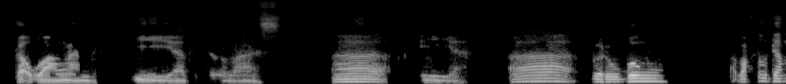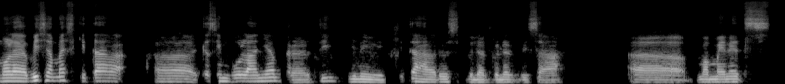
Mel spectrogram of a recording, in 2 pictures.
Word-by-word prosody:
Keuangan. 100 -3 +3 0.5
Iya 90 -4 -1 0.2
betul 90 - -16 0.2
Mas. 80 +3 -7 0.7
Eee, 125 0 +2 0.4
iya. 90 -3 -4 0.5
Eee, 140 +1 +1 0.2
berhubung 120 +4 +5 0.9
waktu 120 +5 -3
udah 140 -2 +3
mulai 155 0 +7
habis 180 +6 +4
ya - - +3
Mas, 180 - 0
kita, 155 0 +1 0.3
eee, 130 -3 -1
kesimpulannya 150 +1 +2
berarti 105 +7 -4 0.2
gini, 115 -4 +2
kita - - -3 0.2
harus 120 +1 0 0.2
benar-benar 110 0 0
bisa, 105 -1 -4 0.9
eee, 110 -1 0 0.2
me-manage 120 +1 +1
120 Hz, 95 wpm, -24 LUFS, 105-140 Hz, 0.9 s, mulai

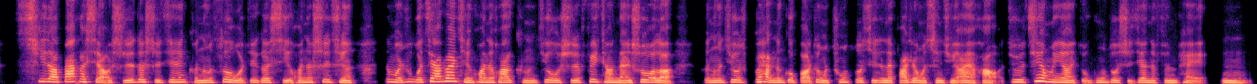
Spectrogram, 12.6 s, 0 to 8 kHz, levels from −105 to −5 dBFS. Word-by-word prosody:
7 265 -2 -6
到 235 -2 +5
8 245 +2 +4
个 250 -1 -1
小 230 -6 0
时 185 +1 -1
的 225 0 0
时 225 - -4
间 215 +2 -1
可 190 -4 -5
能 180 +2 +1
做 220 +2 +1
我 170 -4 +1
这 195 +3 -4
个 190 0 0
喜 190 - -3
欢 190 +2 -1
的 205 - +1
事 210 +2 -3
情。 185 -3 0 0.3
那 235 - -6
么 210 -3 +1
如 245 - -4
果 210 -1 -1
加 255 +2 +4
班 285 +1 +4
情 200 -8 0
况 210 -1 +1
的 200 - +1
话， 195 -2 +3
可 185 -1 -6
能 170 +1 -1
就 195 -1 -1
是 190 0 -1
非 225 +4 -3
常 195 -3 +2
难 175 0 +2
说 205 +1 +1
了， 185 - +4 0.3
可 195 - -6
能 190 0 +1
就 210 +1 -1
是 200 - -11
不 230 - +1
太 235 - +3
能 190 0 +1
够 200 0 -1
保 195 - +2
证 210 - -2
有 170 - 0
充 205 +2 -3
足 195 0 -6
的 - - 0
时 185 - -4
间 185 - +1
来 180 - +2
发 175 -1 +2
展 185 0 +1
我 160 - +1
兴 180 +2 -2
趣 175 - -2
爱 180 -2 +2
好。 155 -2 +1
就 220 - -3
是 210 - +1
这 290 +7 +4
么 225 -5 +1
样 190 -2 +2
一 - - -4
种 - - -7
工 195 0 -1
作 190 -2 0
时 180 - -6
间 190 -1 0
的 175 - 0
分 175 0 0
配， 180 -2 -5
嗯。 170 -3 +1
195 Hz, 365 characters per minute, -24 LUFS, 180-215 Hz, 0.3 s, 到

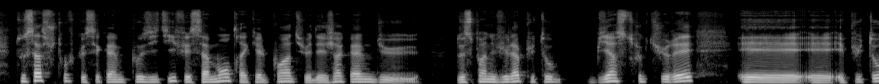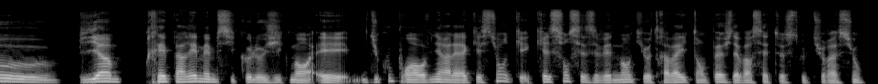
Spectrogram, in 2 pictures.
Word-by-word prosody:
Tout 140 - -2
ça, 175 +6 +7
je 175 - -3
trouve 150 -2 -8
que 110 - -3
c'est 110 - -2
quand 115 - +2
même 110 -2 -1
positif 120 +6 -2
et 115 - +4
ça 115 +2 +3
montre 150 +4 0
à 105 - +2
quel 110 0 -1
point 135 +4 +1
tu 120 - -6
es - - -1
déjà 105 +6 +1
quand 125 - -1
même 120 -1 +2
du 90 - -3 0.3
de 110 - +1
ce 110 - +2
point 130 -2 +1
de 120 - +3
vue-là, 120 +5 +2
plutôt 115 -3 -4 0.3
bien 115 +10 +3
structuré 135 +3 +2 0.4
et 110 - 0 0.5
et 100 -2 +1
et - - -1
plutôt 115 -3 0 0.2
bien 130 +3 +4 0.2
préparé, 130 0 +2
même 125 -3 +1
psychologiquement. 105 -1 -1
Et 100 -2 +2
du 110 +3 -8
coup, 155 +6 -10
pour 115 -7 -4
en 110 -1 +5
revenir 115 +2 +1
à 105 - +2
la 105 0 +3
question, 135 +9 -5
que 125 - -7
quels 125 -2 -3
sont 145 +4 -2
ces 110 -5 -3
événements, 100 +3 -1
qui 105 - -8
au 95 - -1
travail, 105 +2 0
t'empêchent 100 +1 -2
d'avoir 95 -1 -1
cette 90 -1 -6
structuration? 90 +2 -6
110 Hz, 200 wpm, -24 LUFS, 105-125 Hz, 0.5 s, ça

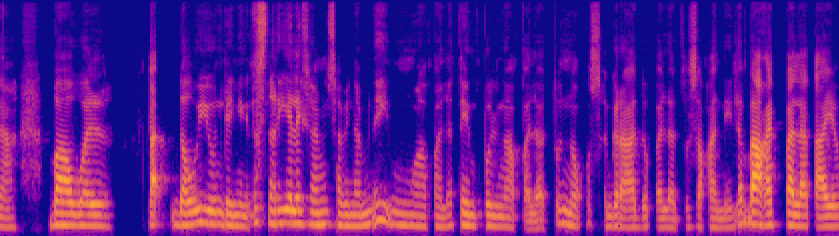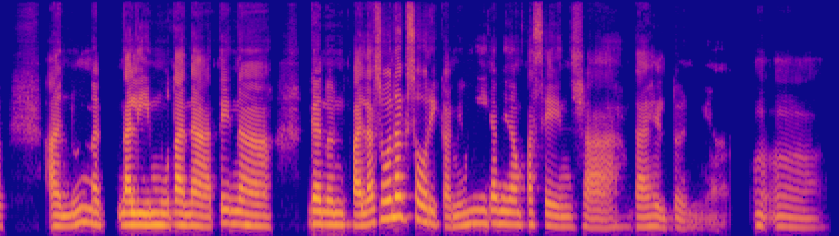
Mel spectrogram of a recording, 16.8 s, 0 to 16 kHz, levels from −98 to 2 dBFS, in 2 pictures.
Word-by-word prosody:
na, 145 -1 -8 0.3
bawal 170 -2 +2 0.4
ta - - +1
daw 185 +1 0
yun, 205 -2 0
ganyan-ganyan. 165 -2 -3
Tapos 225 -1 -3
narealize 200 0 +1
namin 190 0 -3
sabi 180 -2 -4
namin, 170 +2 -3
"Ay, 250 0 -3
oo 180 -4 -6
nga 160 - -8
pala, 155 0 -9
temple 170 -2 -3
nga 150 -3 -7
pala 120 +2 -9
'to, 205 - -9
naku, 165 -5 -5
sagrado 150 -2 -5
pala 140 0 -7
'to 145 +2 -17
sa 150 - -9
kanila. 140 +3 -8
Bakit 185 0 +6
pala 165 -2 +3
tayo 155 +1 -1 0.4
ano, 165 +1 +1 0.2
nag 185 0 -1
nalimutan 180 0 +5
natin 175 +5 +1
na 170 -4 +2 0.4
gano'n 185 -2 +3
pala." 175 +2 +4
So 270 +6 +3
nag 310 +2 +8
sorry 250 -10 +1
kami, 160 -2 -4
humingi 200 +3 -2
kami 195 -1 +2
ng 185 -1 -1
pasensya 155 -5 -4 0.2
dahil 150 -2 -4
do'n 135 -3 -12 0.2
nga. - - -21 0.4
Mm. 145 -4 -10
170 Hz, 170 wpm, -23 LUFS, 155-190 Hz, 0.4 s, nag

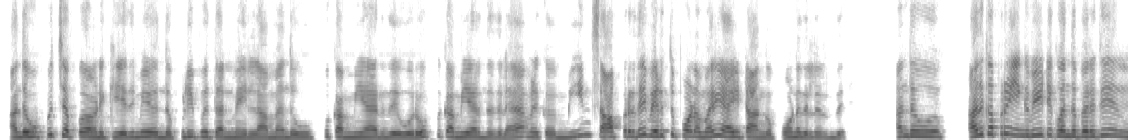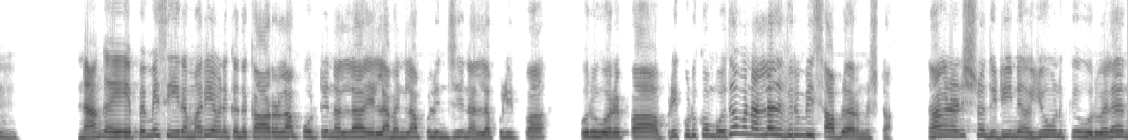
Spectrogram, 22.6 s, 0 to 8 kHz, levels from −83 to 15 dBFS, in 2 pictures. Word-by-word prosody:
அந்த 235 +2 +5
உப்பு 255 +8 -5
சப்பு 300 -5 0
அவனுக்கு 225 -1 -2
எதுவுமே, 230 +3 0
அந்த 215 -1 -1
புளிப்பு 250 0 -3
தன்மை 210 -1 -1
இல்லாம, 200 0 -2
அந்த 205 -1 -2
உப்பு 205 +8 -12
கம்மியா 220 -1 0
இருந்து, 210 +1 -1
ஒரு 210 - +1
உப்பு 295 - -18
கம்மியா 230 -2 +1
இருந்ததுல 210 -2 -5
அவனுக்கு 230 -3 -5 0.2
மீன் 310 +9 -6
சாப்பறதே 270 +6 +1
வெறுத்து 290 +4 +2
போன 280 -3 +2
மாரி 275 +6 +1
ஆயிட்டான் 245 -3 +1
அங்க 205 -1 -4
போனதுல 225 -1 -2
இருந்து. 205 +1 -8 0.6
அந்த 280 +2 0
உ - - 0 0.5
அதுக்கு 365 +7 +3
அப்பறம் 390 -2 -1
எங்க 300 -1 -2
வீட்டுக்கு 335 -3 +1
வந்த 290 0 +1
பிறகு, 280 +4 +2 1.1
நாங்க 235 +5 +4 0.2
எப்பமே 275 +5 0
செய்ற 275 -2 0
மாரி 270 +3 0
அவனுக்கு 260 -2 -1
அந்த 245 0 -1
காரம்லா 245 +2 +3
போட்டு 255 +1 -1
நல்லா 240 +1 +3 0.2
லெமன்லாம் 230 +2 0
புளிஞ்சு 240 0 -2
நல்லா 225 +1 +1
புளிப்பா, 230 0 -3 0.5
ஒரு 250 +1 +5
உரப்பா 240 +1 +2 0.2
அப்டி 240 +6 -5
குடுக்கும்போது 300 0 -1
அவன் 400 -3 -3
நல்லா 345 +2 +5
அத 355 - +2
விரும்பி 335 +1 +1
சாப்ட 245 -1 +3
ஆரம்பிச்சுட்டான். 200 -2 -6 0.4
நாங்க 280 +3 +3
நினச்சுட்டோம் 290 0 -2
"திடீருனு 265 +1 -1
ஐயோ! 260 +5 -1
உனக்கு 265 -1 -5
ஒரு 230 - +3
வேள 235 +3 +1
245 Hz, 175 wpm, -23 LUFS, 225-280 Hz, 1.1 s, அந்த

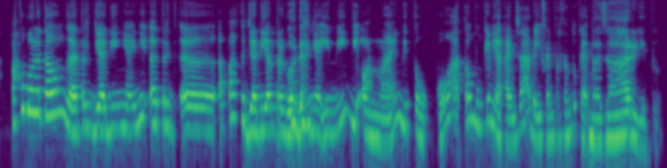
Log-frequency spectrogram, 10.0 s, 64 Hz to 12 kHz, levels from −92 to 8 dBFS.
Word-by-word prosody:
aku 400 - -1
boleh 365 -2 +4
tau 335 +1 +6
nggak 215 -10 +6
terjadinya 220 0 0
ini, 275 +6 -3
eee, 250 - +1
ter 255 0 -2
eee, 215 -6 +3
apa, 310 +7 -5
kejadian 210 -5 +3
tergodanya 200 +3 +3
ini 195 - -6
di 255 - +1
online, 165 - -2
di 230 -2 -7
toko, 195 - -5
atau 290 0 -3
mungkin, 260 +1 -4
ya, - - +3
kayak 150 -1 -2
misalnya - - -3
ada 170 - -2
event 160 +1 -6
tertentu 175 +5 -8
kayak 175 - -3
bazar, 165 +4 0
gitu? 140 -7 -9
210 Hz, 170 wpm, -22 LUFS, 170-255 Hz, -, tau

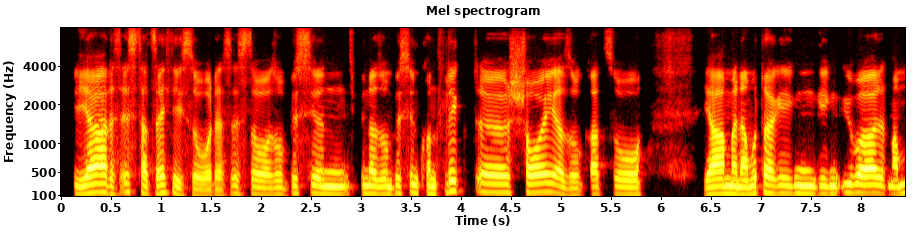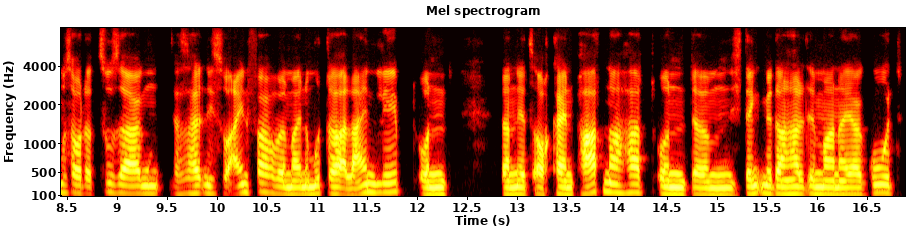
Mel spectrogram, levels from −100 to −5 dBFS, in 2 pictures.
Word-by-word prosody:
Ja, 145 +4 +6
das 130 -5 -7
ist 155 - -6
tatsächlich 130 -3 -2
so. 100 -2 -3
Das 100 +4 -7
ist 135 -4 -8
so 115 -2 -2
so 120 - -5
bisschen 125 +1 -2
ich - - -19
bin 135 - -3
da 130 -1 +1
so 125 - -2
'n 125 - -2
bisschen 135 +2 -5
Konflikt 160 +8 -4
äh, 150 -1 +1
scheu, 150 +2 +1
also 110 -2 -2
grad 125 +5 -4
so, 120 -2 -4 0.6
ja, 125 +2 +5
meiner 125 -2 +3
Mutter 135 +1 +1
gegen 130 -1 -1
gegenüber. 140 +2 +2
Man 120 - -1
muss 145 - -9
aber 140 - +1
dazu 130 +5 -7
sagen, 130 -2 +2
das 115 +1 -13
ist 130 - -7
halt 135 +1 +1
nicht 130 -2 -6
so - - -4
einfach, 150 -1 -1
weil 125 -1 +1
meine 120 0 +1
Mutter 125 0 +2
allein 115 +7 +2
lebt 150 +3 -4
und 120 -1 +1 0.5
dann 120 0 +2
jetzt 115 - -2
auch - - +2
keinen 120 -2 +3
Partner 145 +2 +3
hat, 145 -1 +2
und, 120 -3 +2
ähm, 115 -1 +1
ich 105 - -16
denke 135 +2 -1
mir 130 - +1
dann 125 -1 +4
halt 125 0 +1
immer: 120 -2 +2
„Na 115 0 +1
ja, 115 0 +3
gut, 140 +5 -2
130 Hz, 215 wpm, -23 LUFS, 120-140 Hz, 0.6 s, Ja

